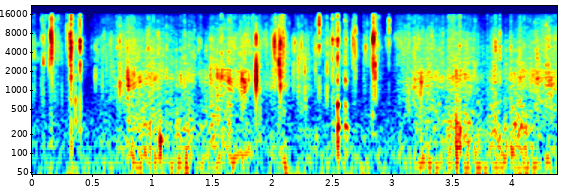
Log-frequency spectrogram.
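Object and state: Dry leaves crushed by hand.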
